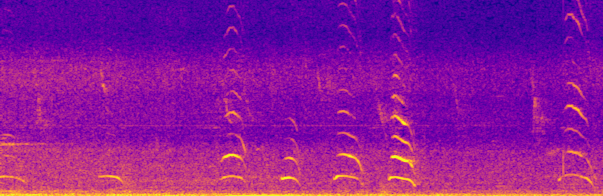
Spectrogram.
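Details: Rescued kittens, weaned by their mother cat in the street, give short arched meows, about ten over six seconds, some overlapping, above a steady low background rumble.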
